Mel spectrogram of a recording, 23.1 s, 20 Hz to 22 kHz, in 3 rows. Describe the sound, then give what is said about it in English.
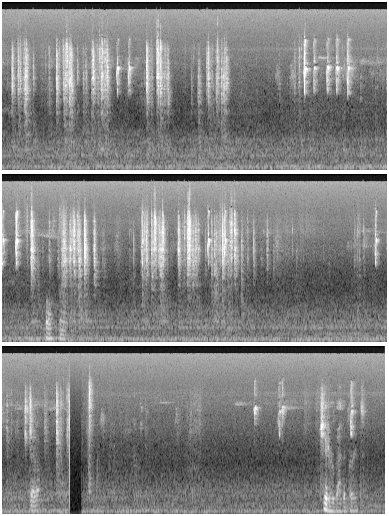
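Two birds calling and answering each other, one flying across: a few short calls rise above steady background noise, with a louder call near the end. “273 there. Both birds. 273, 274 responded.”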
